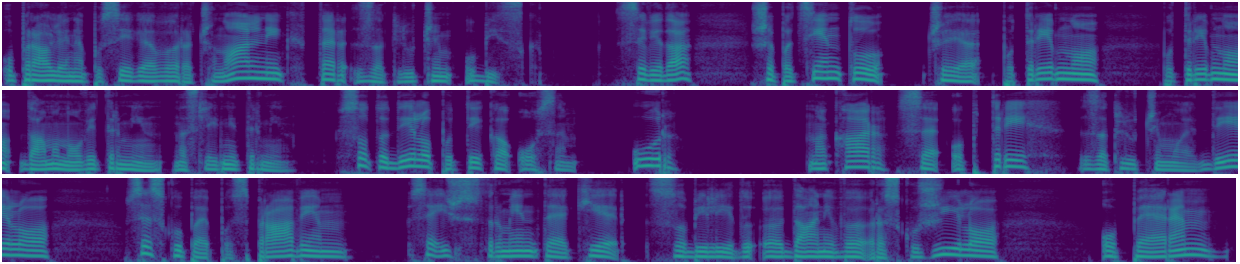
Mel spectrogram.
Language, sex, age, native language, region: Slovenian, female, 30-49, Slovenian, Drava region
